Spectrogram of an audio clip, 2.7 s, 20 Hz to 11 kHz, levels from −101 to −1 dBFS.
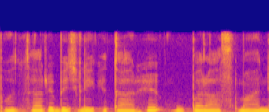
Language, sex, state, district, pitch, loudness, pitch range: Hindi, female, Madhya Pradesh, Bhopal, 220 Hz, -17 LUFS, 215-225 Hz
